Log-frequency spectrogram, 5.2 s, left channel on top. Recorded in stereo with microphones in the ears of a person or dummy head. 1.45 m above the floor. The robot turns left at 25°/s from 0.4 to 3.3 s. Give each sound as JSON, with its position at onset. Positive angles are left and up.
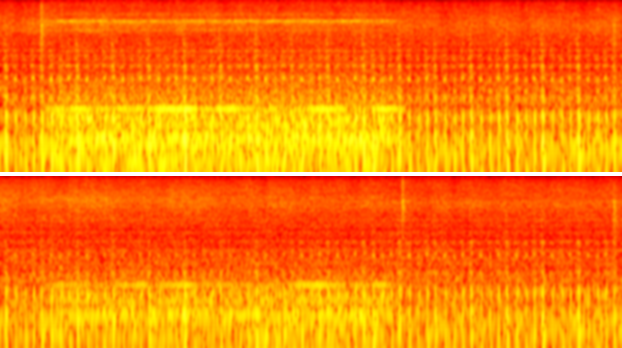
{"t": 0.0, "sound": "a helicopter", "azimuth_deg": 105}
